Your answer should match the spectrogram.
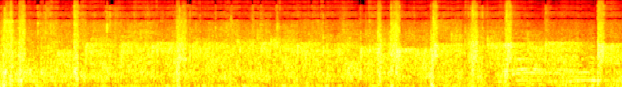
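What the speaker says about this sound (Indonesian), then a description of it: "Berikan aplaus dulu kepada untuk Dapak" Audience applause for a speaker at a university teaching-practice session, sharp claps over a dense crowd wash with talking mixed in, loud and close throughout.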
